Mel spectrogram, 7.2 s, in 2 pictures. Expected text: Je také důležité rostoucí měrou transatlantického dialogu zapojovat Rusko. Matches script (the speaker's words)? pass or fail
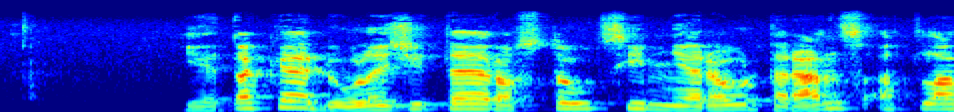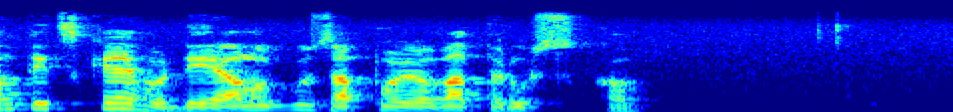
pass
